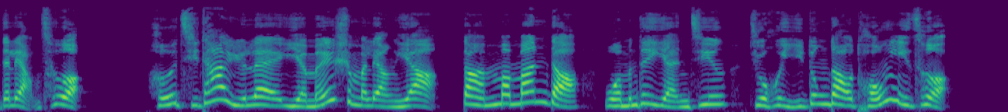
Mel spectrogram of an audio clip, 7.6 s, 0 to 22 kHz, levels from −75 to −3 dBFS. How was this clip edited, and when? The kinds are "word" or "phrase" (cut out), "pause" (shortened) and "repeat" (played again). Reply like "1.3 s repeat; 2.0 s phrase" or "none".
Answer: 3.4 s pause; 4.5 s pause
